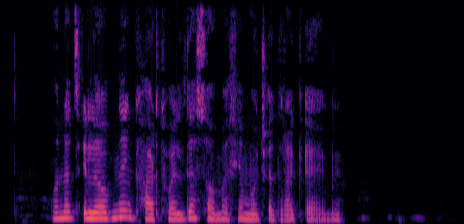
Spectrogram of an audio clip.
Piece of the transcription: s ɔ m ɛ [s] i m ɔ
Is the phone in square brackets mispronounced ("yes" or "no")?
yes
